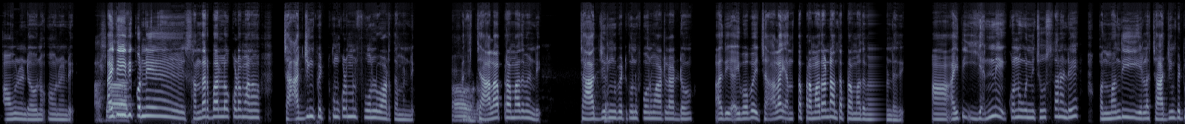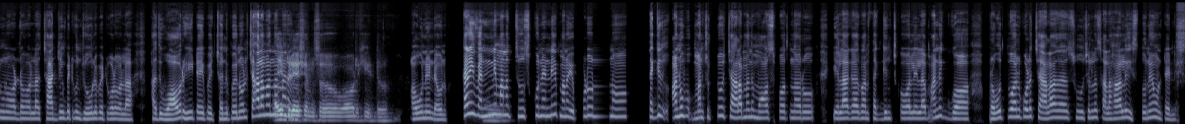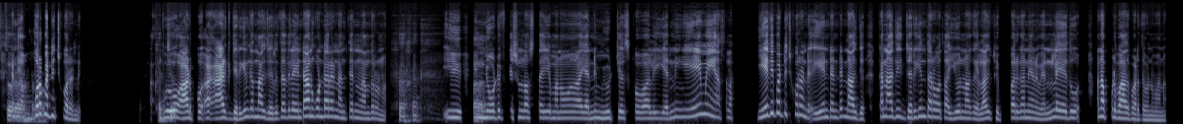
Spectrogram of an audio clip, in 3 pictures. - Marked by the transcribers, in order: in English: "చార్జింగ్"; distorted speech; in English: "ఛార్జింగ్"; in English: "ఛార్జింగ్"; in English: "ఓవర్ హీట్"; other background noise; chuckle; in English: "మ్యూట్"
- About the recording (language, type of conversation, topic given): Telugu, podcast, ఫోన్ వాడకాన్ని తగ్గించడానికి మీరు ఏమి చేస్తారు?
